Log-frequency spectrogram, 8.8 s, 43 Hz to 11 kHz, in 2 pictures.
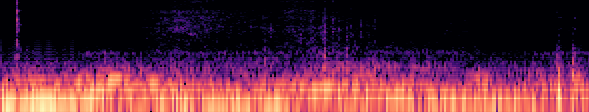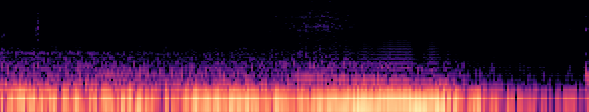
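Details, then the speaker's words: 2013 Kia Sorento 2.4L with codes P0017, P0106 and P0191 that stalls and runs very rough: uneven, lumpy idle that sags as it dies. The cam phaser actuator is suspected stuck, found covered in metal; jumped timing is also possible. "Yeah, cuz it's dying again."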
